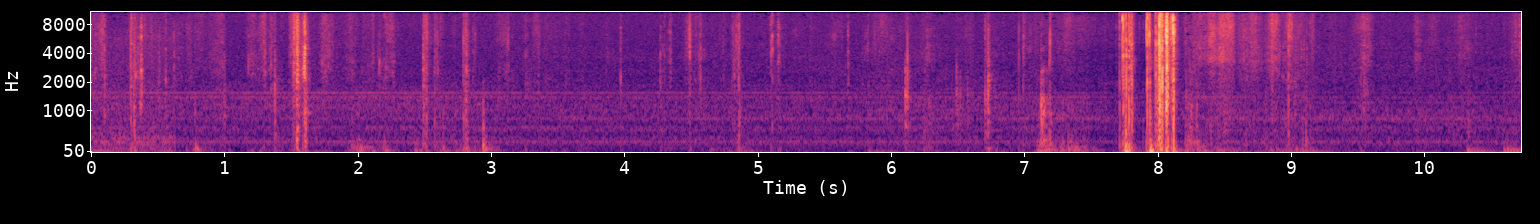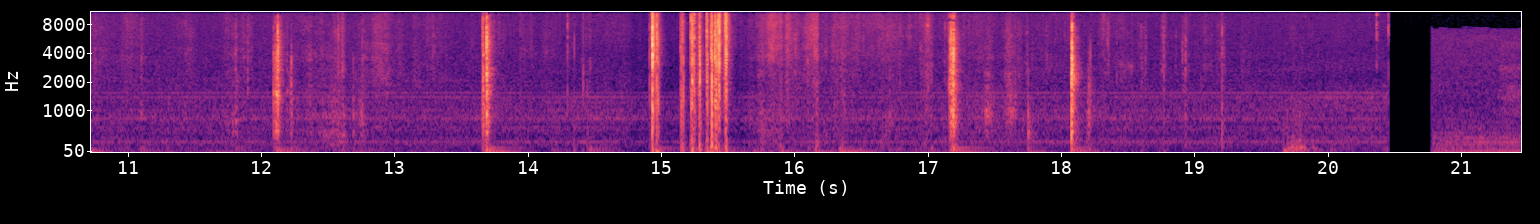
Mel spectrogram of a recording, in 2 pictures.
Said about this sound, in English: So I'm going to shuffle the cards. Okay.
